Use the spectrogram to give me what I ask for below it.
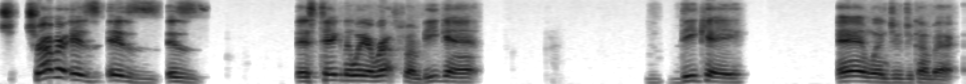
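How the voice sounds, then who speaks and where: A sports fan show host chats casually about college football on a phone-based live stream, speaking in slang and stumbling into repetitions. His slightly high voice is expressive and a little mellow, slow, with long pauses. The audio is muffled and dull.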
